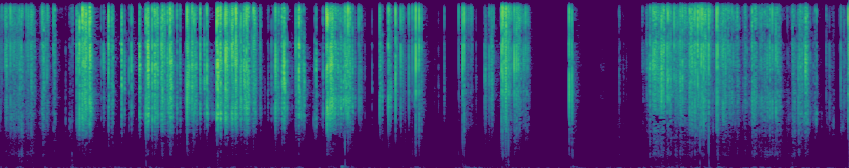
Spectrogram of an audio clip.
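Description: Small solid glass marbles are held in the hand, picked up with long-nailed fingers, and shaken and rolled together. The result is quiet, bright clinking and rattling in dense bursts of short clicks, with a near-silent pause before the rolling resumes.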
